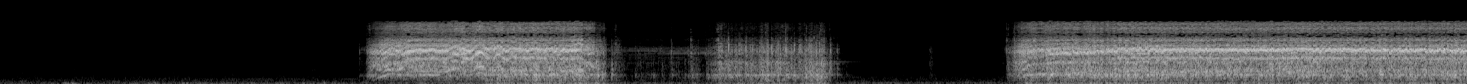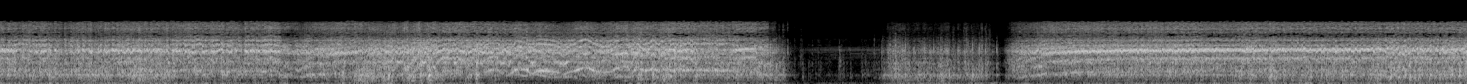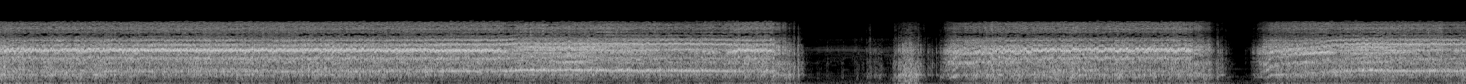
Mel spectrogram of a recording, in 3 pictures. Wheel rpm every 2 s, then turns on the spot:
0, 10, 120, 30, 0, 100, 160, 160, 150, 140, 140, 60, 60, 160, 160, 160, 160, 160, 120, 60, 130, 130.
6-8 22-24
